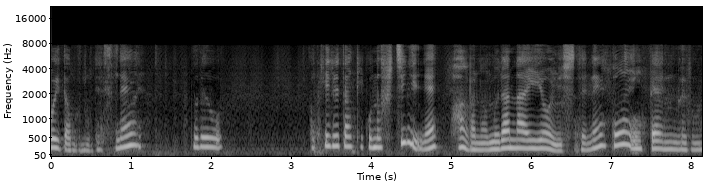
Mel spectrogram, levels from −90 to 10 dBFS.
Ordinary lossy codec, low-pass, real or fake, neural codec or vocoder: none; none; fake; codec, 16 kHz, 1 kbps, FunCodec, trained on Chinese and English, 50 frames a second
